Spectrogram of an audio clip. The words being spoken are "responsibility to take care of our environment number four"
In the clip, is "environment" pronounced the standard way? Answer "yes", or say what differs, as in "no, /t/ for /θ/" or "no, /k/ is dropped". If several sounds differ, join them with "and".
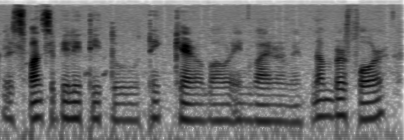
yes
